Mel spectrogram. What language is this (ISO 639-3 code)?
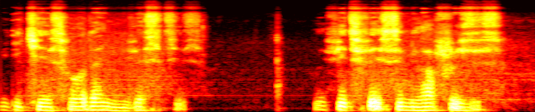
pcm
